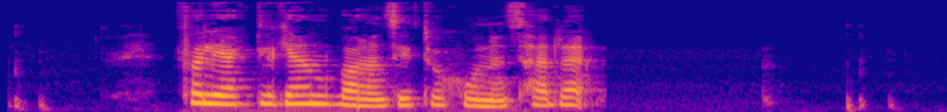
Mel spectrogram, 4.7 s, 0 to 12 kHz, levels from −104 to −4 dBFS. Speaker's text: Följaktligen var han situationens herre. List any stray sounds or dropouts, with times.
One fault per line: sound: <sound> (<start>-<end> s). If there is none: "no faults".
no faults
